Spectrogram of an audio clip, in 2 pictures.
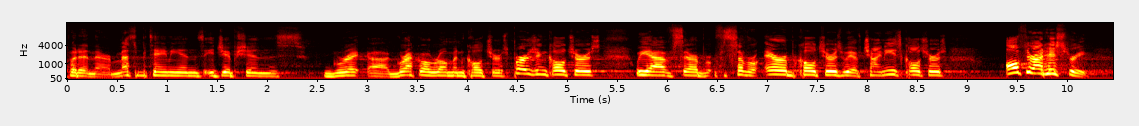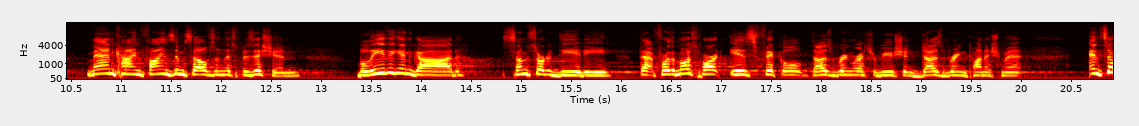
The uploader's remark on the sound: This sermon was preached at the Dewey Church of Christ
